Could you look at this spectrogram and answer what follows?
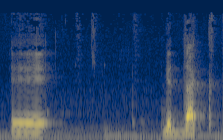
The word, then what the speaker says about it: Get Ducked: Get Ducked sería la pronunciación exacta, para que lo encuentren cuando lo busquen en el buscador, valga la redundancia, de Amazon, se escribe Ducked, D-U-K-E-D, Get como Get, G-E-T.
